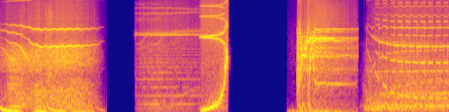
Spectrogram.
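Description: A string of short electronic sound effects with brief silent gaps between them: a burst with wavering tones, a fast rising sweep about two seconds in, then hits with ringing, chime-like tones near the end.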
